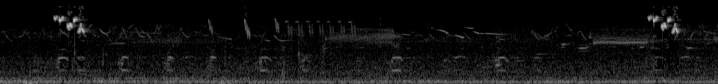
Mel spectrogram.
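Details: At Goose Lake Prairie a Henslow's sparrow gives its tiny song twice, about six seconds apart: each a quick, high, two-part lisping hiccup. Faint chirps and buzzy notes from other birds fill the gap.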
